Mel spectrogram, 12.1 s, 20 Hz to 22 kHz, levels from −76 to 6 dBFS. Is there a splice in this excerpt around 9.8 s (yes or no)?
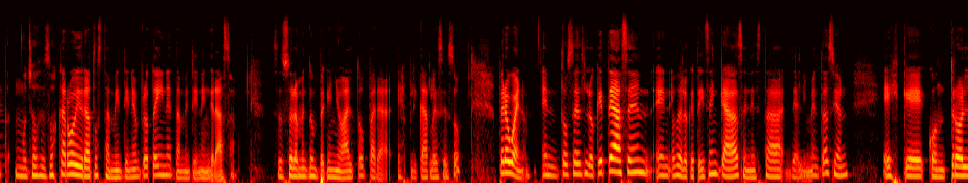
yes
